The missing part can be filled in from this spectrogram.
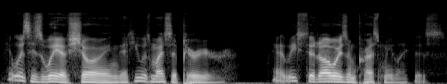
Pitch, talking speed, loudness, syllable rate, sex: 115 Hz, 240 wpm, -18 LUFS, 6.2 syllables/s, male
